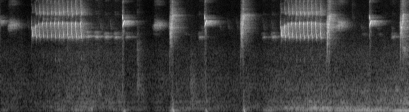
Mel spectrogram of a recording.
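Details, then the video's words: Loud song of a brown-throated sunbird, called konin, with mimicry, recorded as a tutor recording: high pulsed trills separated by sharp downslurred chips, with a low hum underneath. "Konin Gacor Full Tembakan Kombinasi Gereja Sambung Cililin"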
